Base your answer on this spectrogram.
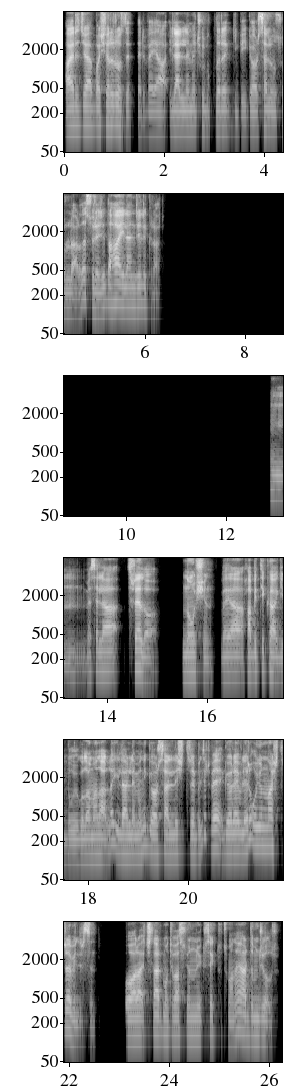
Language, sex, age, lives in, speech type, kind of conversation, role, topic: Turkish, male, 30-34, Germany, read, expert-assistant, expert, Oyun oynamak, problem çözme ve hızlı karar verme becerilerini geliştirmek için nasıl daha verimli bir şekilde kullanılabilir? Hangi oyunlar bu amaç için öne çıkıyor?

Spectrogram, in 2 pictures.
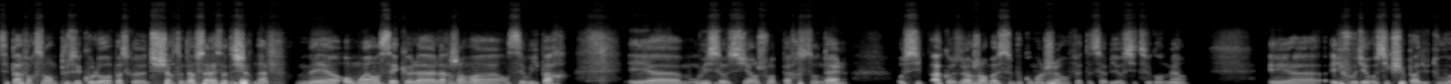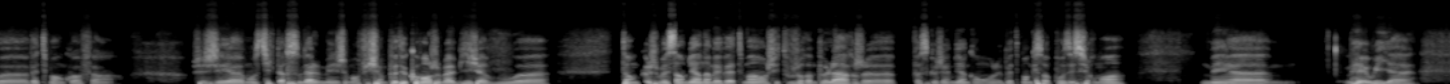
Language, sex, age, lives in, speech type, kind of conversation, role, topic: French, male, 25-29, France, conversation, podcast, guest, Comment ton style raconte-t-il une partie de ton histoire personnelle ?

